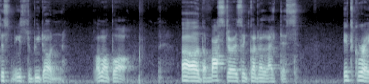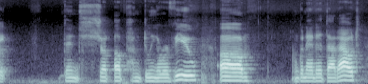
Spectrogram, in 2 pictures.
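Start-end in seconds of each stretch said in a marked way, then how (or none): 0.0-4.9 deep, proper-sounding voice. Imitating an actor's line in a film review: proper deep Cogsworth voice. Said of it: "He has that deep voice still, but it's so proper".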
